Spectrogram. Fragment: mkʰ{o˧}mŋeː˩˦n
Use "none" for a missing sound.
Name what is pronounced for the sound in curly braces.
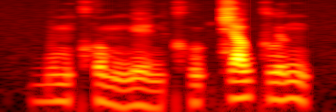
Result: o˨˩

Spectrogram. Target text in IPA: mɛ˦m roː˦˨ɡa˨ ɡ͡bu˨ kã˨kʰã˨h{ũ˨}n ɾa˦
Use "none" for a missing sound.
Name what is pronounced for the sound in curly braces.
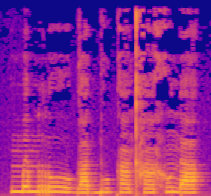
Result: ũ˦˨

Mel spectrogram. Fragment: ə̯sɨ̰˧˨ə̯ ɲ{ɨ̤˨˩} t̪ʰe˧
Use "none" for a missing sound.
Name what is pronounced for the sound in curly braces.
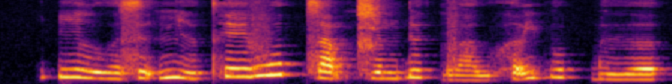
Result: ɨ˧˩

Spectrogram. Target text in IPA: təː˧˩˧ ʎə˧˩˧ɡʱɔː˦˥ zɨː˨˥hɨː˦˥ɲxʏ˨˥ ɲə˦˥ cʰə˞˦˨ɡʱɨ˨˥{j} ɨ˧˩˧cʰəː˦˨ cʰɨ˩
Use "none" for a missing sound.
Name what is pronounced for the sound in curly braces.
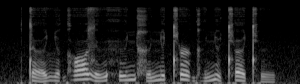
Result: ɲ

